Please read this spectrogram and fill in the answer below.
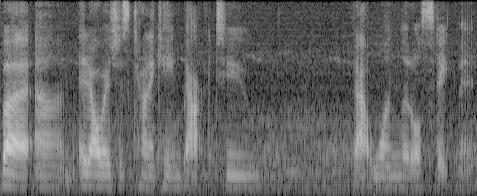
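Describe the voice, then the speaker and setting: At a moderate pace, the speaker is soft-spoken. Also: woman. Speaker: podcast co-host. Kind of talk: casual chat. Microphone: too quiet.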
